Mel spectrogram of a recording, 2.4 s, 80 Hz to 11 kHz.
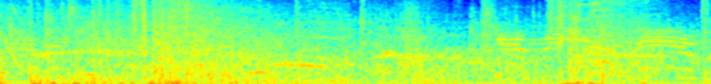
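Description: Revolver gunshots ring out in Red Dead Redemption 2 during a chaotic town riot, with a few sharp cracks standing out over a loud, rumbling bed of gunfire and commotion.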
